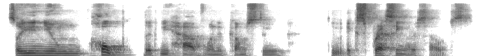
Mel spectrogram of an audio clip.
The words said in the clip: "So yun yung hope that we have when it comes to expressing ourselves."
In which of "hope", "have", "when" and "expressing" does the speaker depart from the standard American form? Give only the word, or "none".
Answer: none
